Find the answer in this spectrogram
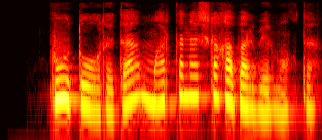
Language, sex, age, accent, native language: Uzbek, female, 25-34, Namangan, Uzbek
